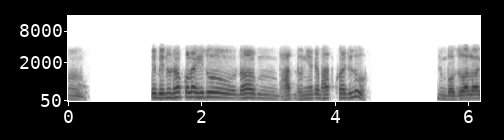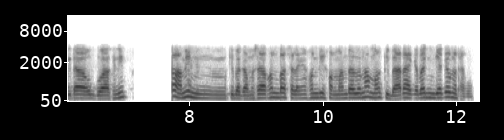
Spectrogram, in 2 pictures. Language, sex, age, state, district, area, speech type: Assamese, male, 30-45, Assam, Lakhimpur, rural, conversation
